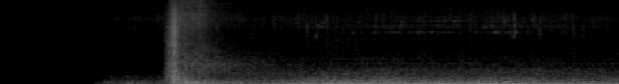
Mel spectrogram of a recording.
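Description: Torch flames crackle and roar softly.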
